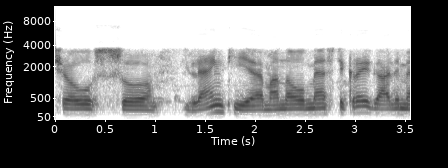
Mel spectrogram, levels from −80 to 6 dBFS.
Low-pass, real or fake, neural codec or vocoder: 7.2 kHz; real; none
